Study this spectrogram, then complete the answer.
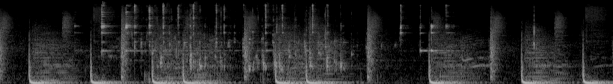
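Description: A paint-by-numbers brush swishes and taps in a small container of water, making repeated light clinks and splashes in an uneven rhythm, close and quiet.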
